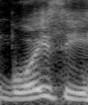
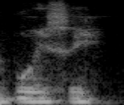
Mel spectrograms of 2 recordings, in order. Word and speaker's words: Boise: Orange County Soccer Club players that uh AC Boise has uh like a a roster of some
